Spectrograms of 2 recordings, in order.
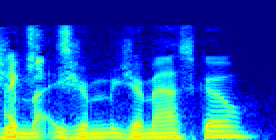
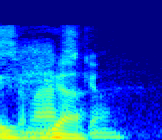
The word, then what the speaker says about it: Siemaszko: Yeah, I mean, they definitely present it as a comedy, because Casey Zemak, how do you pronounce his name? – I think it's Jamasco. I think it's Jamasco. – Samasco? Is it Jamasco? – I think it's Jamasco. I think it makes the SZ makes like a Jamasco.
